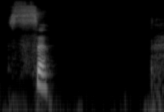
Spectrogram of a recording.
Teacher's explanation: your vocal cords do not vibrate when you say s therefore the letter s is a voiceless consonant and at the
